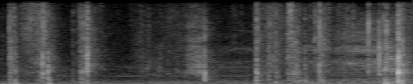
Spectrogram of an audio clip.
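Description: Tarot cards shuffled by hand make a quick run of soft riffling flicks and slaps, close and fairly quiet, in short bursts with brief pauses between.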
